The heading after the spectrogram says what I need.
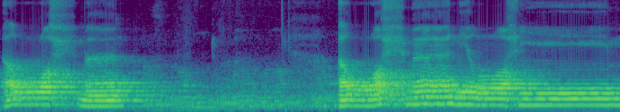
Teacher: jangan orro, tapi A-nya dibuka dulu mulutnya A, baru masuk ke ro. Gitu. A-nya jelas A, baru ro.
